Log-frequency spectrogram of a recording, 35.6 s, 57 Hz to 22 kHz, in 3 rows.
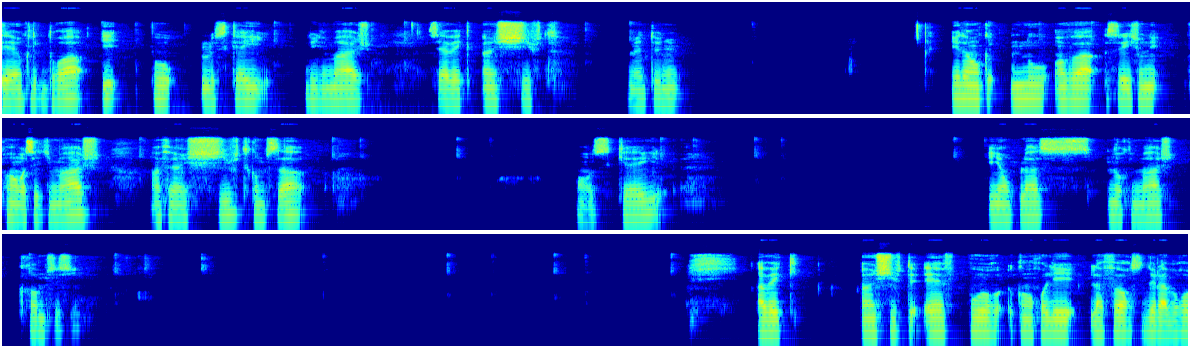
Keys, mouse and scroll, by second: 3.0-3.6 scroll down 3, 3.6-6.5 right drag, 6.5-7.4 scroll up 2, 7.4-25.1 right drag, 25.1-26.9 middle drag, 26.9-32.5 right drag, 32.5 shift+f.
